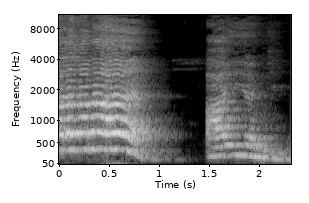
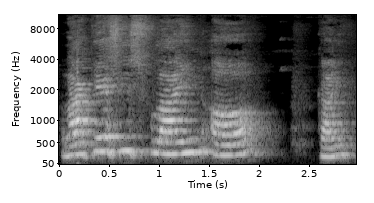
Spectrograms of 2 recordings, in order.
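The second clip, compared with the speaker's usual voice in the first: slow dictation; much slower than usual. Shown as a demonstration. Teacher dictating the English sentence.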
